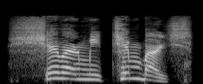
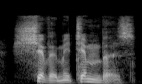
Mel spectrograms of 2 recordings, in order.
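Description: First: High, drawn-out little pirate cry; amazed cry. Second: Said in the usual way. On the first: A narrator's reading. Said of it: "Sonny cried".

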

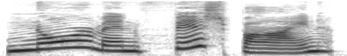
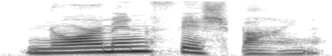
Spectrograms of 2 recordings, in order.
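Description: First: High, loud, drawn-out disbelieving yell. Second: Said in the usual way. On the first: A narrator's reading. Margaret discovers who sent the invitation, incredulous yell. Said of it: "I yelled".

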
